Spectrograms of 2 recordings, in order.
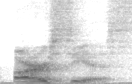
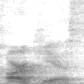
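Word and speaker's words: Arceus: thinging playing Pokemon legend arus or I think it's pronounced archus because there's the word Arc yeah I'm having a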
